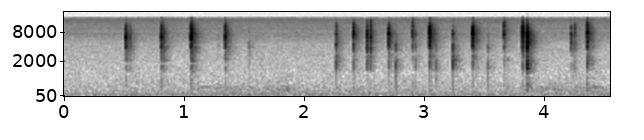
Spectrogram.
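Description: Long nails tap and scratch the glass body of a slim Aerin glass travel rollerball perfume bottle with a metal cap and floral print, held in the hands. Four sharp, bright clicks come slowly, then a quicker, uneven run of light taps follows. Each tap is crisp and very short, with almost no ring.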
